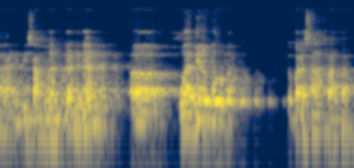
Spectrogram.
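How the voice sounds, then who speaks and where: A man giving a casual, chatty sermon in a mosque, often addressing listeners directly as "Pak". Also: medium pitch. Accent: Indonesian. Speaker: preacher. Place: mosque hall. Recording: echoey hall, distant dull mic.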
